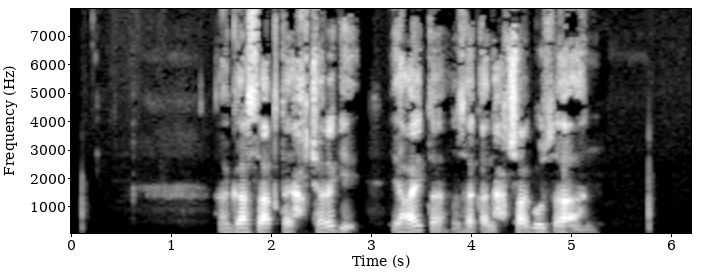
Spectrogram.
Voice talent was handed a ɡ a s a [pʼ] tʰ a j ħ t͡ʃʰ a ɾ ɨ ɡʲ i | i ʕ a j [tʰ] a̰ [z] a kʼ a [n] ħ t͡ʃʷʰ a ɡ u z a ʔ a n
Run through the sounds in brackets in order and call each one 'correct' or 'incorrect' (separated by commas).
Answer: incorrect, correct, correct, correct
